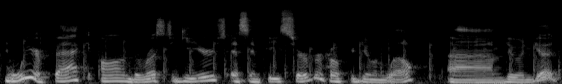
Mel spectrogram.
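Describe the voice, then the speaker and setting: A man hosting a Minecraft let's-play, slightly hoarse from a weather change, talking casually and rambling through his plans with lots of fillers. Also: medium pitch, sing-song, measured pace, dark tone, slight background noise. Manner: rambling, thinks aloud with many fillers. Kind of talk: casual gameplay commentary.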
